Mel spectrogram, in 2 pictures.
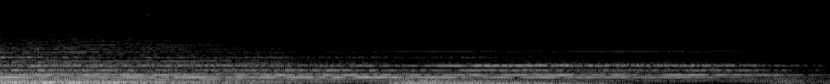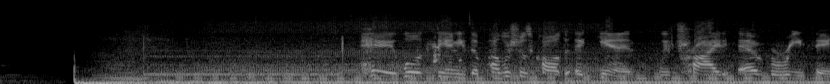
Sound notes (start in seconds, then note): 9.6 line trilling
